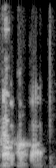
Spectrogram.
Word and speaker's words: Acapop: So, I want to make sure I say, it's Acapop? How do you say it again? Oh, okay. So it's like you're saying acapella, like aka, and then pop, like so like Acapop.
